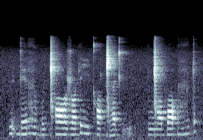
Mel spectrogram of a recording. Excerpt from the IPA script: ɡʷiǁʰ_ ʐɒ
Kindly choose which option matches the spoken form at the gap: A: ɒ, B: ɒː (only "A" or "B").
B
